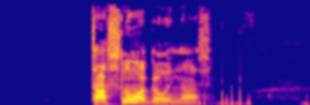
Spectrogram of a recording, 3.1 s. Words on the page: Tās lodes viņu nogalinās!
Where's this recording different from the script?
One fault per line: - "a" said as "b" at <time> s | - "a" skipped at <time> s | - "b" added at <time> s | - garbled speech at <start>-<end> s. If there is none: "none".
- "lodes viņu" skipped at 1.2 s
